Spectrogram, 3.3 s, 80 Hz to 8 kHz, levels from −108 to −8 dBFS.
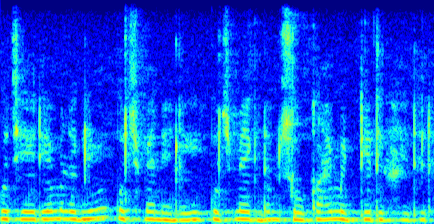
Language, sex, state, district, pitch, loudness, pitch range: Hindi, female, Uttar Pradesh, Deoria, 260 Hz, -41 LUFS, 245-265 Hz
